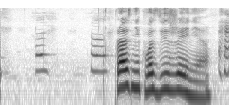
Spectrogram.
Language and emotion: Russian, neutral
